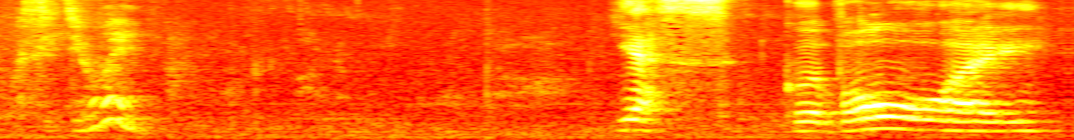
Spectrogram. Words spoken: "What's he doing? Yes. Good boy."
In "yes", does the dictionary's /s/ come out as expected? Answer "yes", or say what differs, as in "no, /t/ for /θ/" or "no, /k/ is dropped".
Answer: yes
